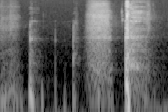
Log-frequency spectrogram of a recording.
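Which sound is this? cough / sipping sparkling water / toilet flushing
cough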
